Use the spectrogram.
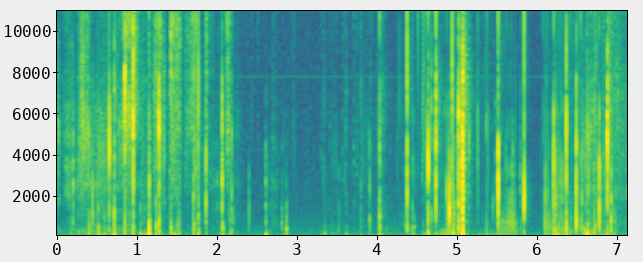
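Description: A full orange Morato plastic bread bag, held close to the ear, is scratched and crinkled with long black nails. Bursts of sharp, bright crinkling and crackling come in quick clusters, ease off into quieter scratching in the middle, then pick up again toward the end.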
